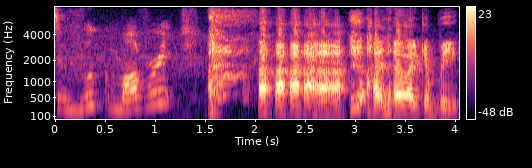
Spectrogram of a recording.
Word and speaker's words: Vukmirovic: It's Vukmirovic. I know I can beat that. All right, I think it's Vukmirovic. Close enough, it's Vukmirovic. Oh, it wasn't too bad.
